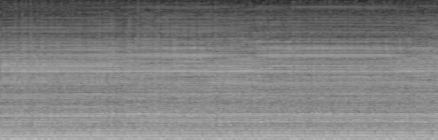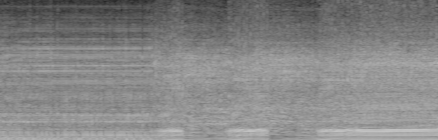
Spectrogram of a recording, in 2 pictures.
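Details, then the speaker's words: Homelite Super XL chainsaw (brought in for boiling fuel and overheating) on test run after starter spring fix and replacing a bad new spark plug; steady idle, three clean rev-ups, strong high speed; high side set slightly rich on purpose to warm it up; runs properly. "okay oh man she's just a tiny tiny bit Rich still on the high side but I did that on purpose that way I could run it pegged like that to try and warm it up a little bit"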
